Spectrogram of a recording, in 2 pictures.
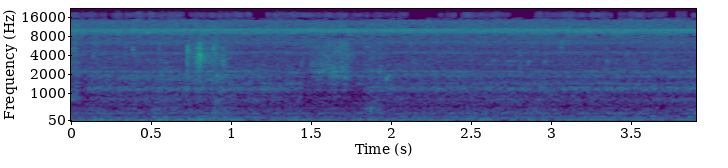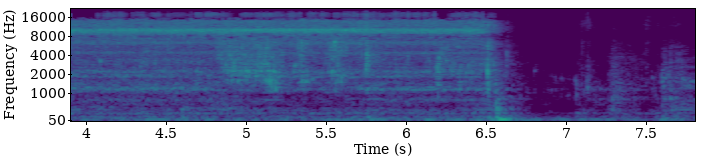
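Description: Tap water runs steadily into a sink for rinsing after a shave with a Merkur 34G razor, a constant close splashing rush with no talk that cuts off abruptly near the end, leaving a quiet room.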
